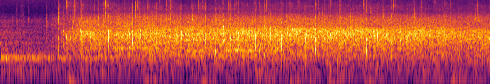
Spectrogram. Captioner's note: audience applaud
